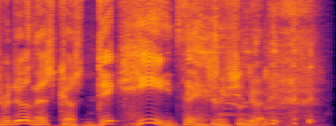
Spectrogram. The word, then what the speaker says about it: Head: Mr. Heed, H-E-A-D, Dick Heed. And I said, he pronounces his last name Heed, so we'll go with that, Dick Heed.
